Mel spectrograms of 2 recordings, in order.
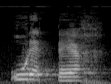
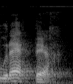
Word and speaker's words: ureter: uma delas vejam bem palavras oxítonas importantes ureter ureter essa tá aqui sublinhada você tá vendo é uma palavra oxítona não se diga portanto uréter ruim ruim a última C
